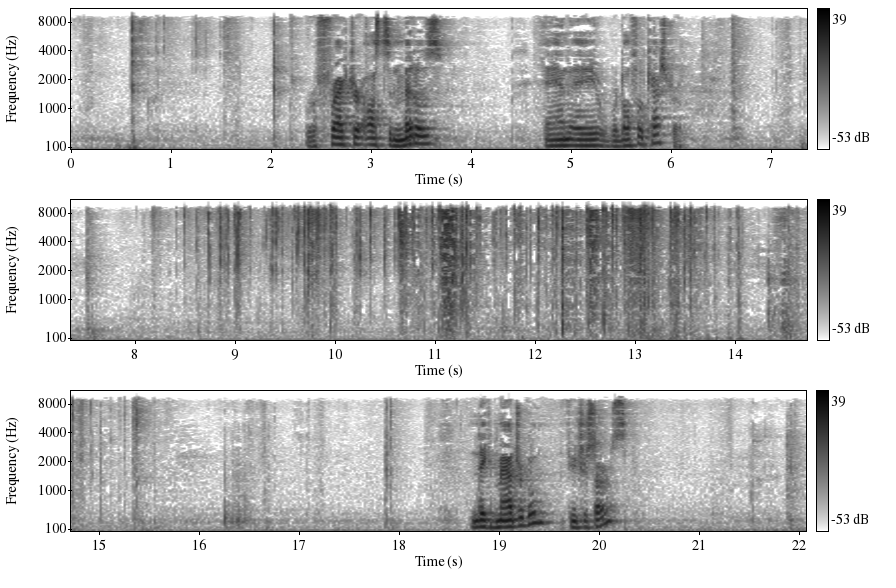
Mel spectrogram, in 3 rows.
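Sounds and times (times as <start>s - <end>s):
foil wrapper crinkling and tearing: 8.2s - 15.5s.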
